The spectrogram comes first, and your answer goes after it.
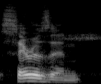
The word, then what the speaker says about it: Sarrazin: he's a con man in this, and he shows up, the Michael, I can't pronounce his name, is it Sarrazin? Plays Curly. Sarrazin sounds correct.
